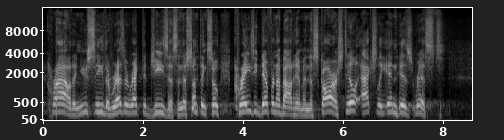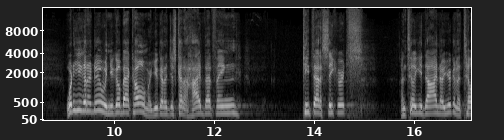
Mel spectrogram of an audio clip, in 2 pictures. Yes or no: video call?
no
